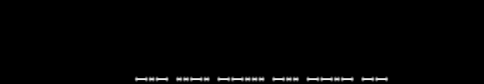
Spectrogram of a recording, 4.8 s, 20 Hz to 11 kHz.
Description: Morse code, heard as a keyed tone, about 36 wpm, 700 Hz. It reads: KF7DQM
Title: USA Call Signs - 6 Characters - 35wpm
